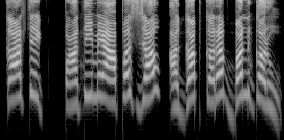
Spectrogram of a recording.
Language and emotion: Maithili, angry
